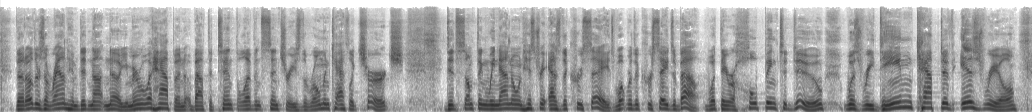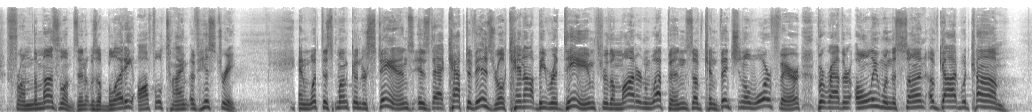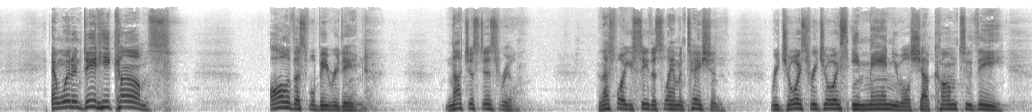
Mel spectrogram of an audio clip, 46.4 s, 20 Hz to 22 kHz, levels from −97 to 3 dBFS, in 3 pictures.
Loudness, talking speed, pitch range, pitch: -22 LUFS, 145 wpm, 135-180 Hz, 150 Hz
